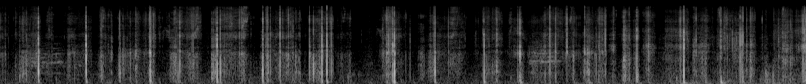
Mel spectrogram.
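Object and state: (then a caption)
Styrofoam block being scratched and pierced. A solid white polystyrene foam block is held beside the microphone while its surface is scratched and pierced by hand with a needle. The result is a rapid, uneven series of sharp, dry crackling and squeaky tearing bursts, bright and crunchy with little low end. Each burst cuts off almost instantly between short scratchy gaps.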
